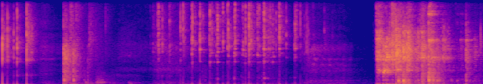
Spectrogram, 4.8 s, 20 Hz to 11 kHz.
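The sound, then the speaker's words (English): Dice rattle and clatter in several bursts, tumbling across a hard surface in quick clicking runs separated by short pauses, with the last burst the loudest, as dice are rolled during a tabletop game. No one speaks. “And so that's going to give me 4 dice in total.”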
